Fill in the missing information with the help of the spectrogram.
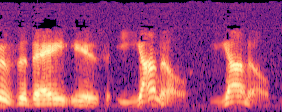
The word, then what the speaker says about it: llano: Now, you can pronounce it a little differently if, for example, you live in what's called the port area, Buenos Aires or Montevideo, but typically the word of the day, L-L-A-N-O, that's how you spell it, L-L-A-N-O, typically you would say Llano.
